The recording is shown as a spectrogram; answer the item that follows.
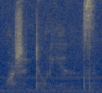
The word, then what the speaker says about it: Washingtonians: should have jobs alright so residents are called washingtonians this on the third syllable pronounced as stone so Washingtonians yeah yeah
